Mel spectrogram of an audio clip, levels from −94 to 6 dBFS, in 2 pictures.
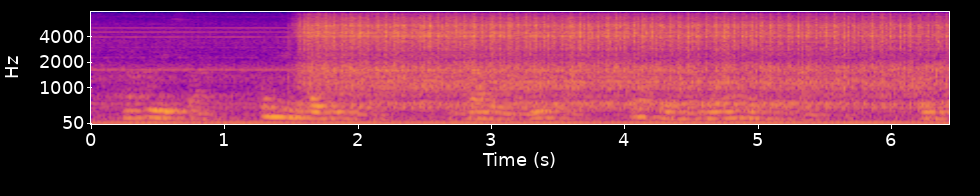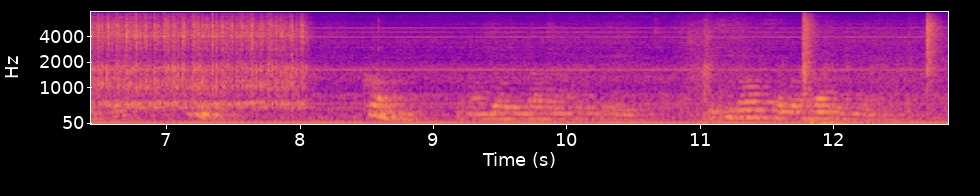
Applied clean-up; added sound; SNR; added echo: none; Camera; -5 dB; reverberation time 0.7 s.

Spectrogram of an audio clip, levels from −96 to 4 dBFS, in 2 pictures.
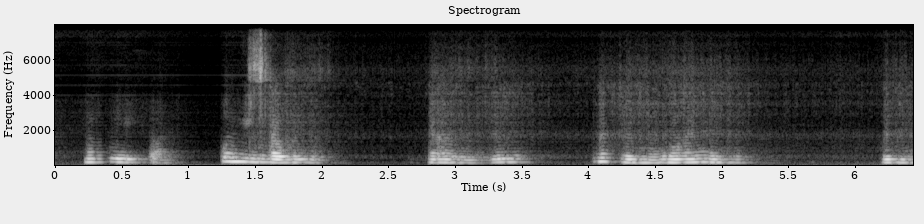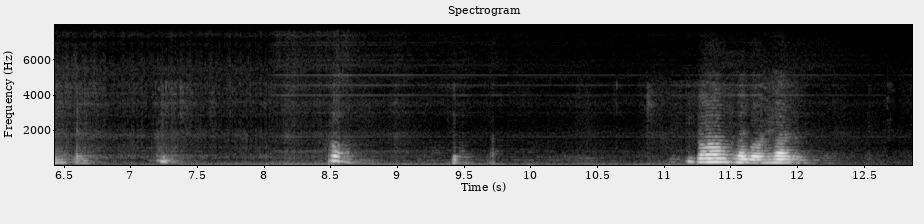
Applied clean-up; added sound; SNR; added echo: neural mask model DeepFilterNet 3.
